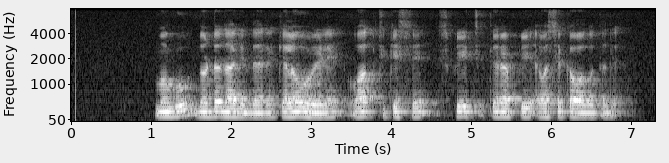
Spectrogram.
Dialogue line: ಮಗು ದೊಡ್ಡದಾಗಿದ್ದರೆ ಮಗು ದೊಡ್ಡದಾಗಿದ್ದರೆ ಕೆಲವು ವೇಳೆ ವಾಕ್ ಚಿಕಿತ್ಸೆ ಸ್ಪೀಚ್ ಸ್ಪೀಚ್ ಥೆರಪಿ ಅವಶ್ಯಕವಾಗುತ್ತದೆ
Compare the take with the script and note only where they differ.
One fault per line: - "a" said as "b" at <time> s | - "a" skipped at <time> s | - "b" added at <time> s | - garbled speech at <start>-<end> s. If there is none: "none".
- "ಮಗು ದೊಡ್ಡದಾಗಿದ್ದರೆ" skipped at 2.5 s
- "ಸ್ಪೀಚ್" skipped at 5.1 s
